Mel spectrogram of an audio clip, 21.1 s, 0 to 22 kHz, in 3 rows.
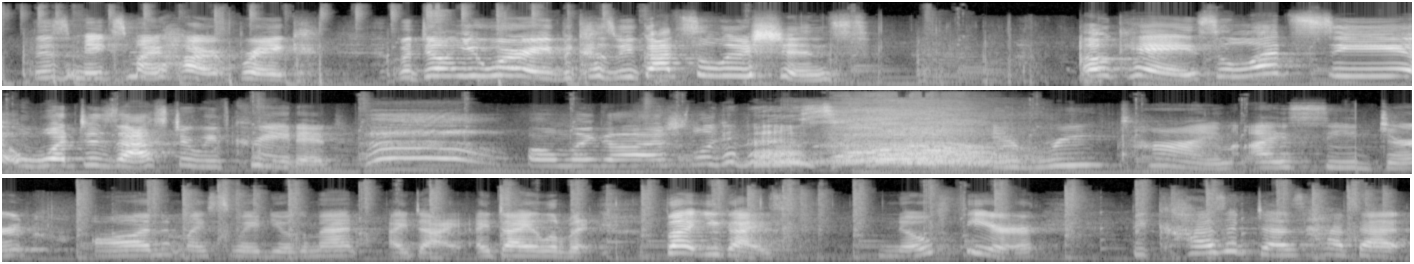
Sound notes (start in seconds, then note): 11.1 sound of crowd gasping; 11.1 gasps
